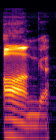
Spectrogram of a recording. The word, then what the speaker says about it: Aang: Listen, this is the story of Ong. Not Aang. Yes. They were pronounced.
